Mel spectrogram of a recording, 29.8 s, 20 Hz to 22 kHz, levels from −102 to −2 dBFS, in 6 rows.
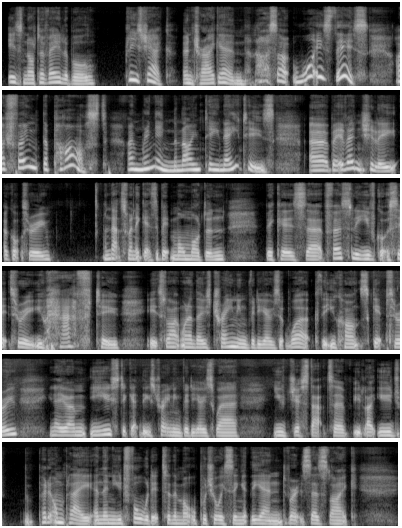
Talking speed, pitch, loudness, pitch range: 200 wpm, 180 Hz, -24 LUFS, 160-230 Hz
